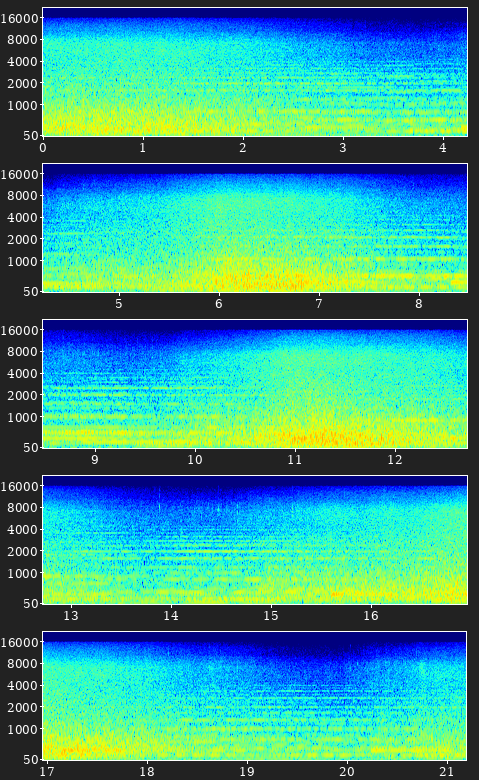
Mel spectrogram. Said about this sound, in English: thank it for the thought and say, come and sit next to me on the beach, we're just enjoying the waves.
